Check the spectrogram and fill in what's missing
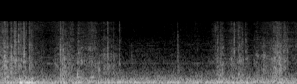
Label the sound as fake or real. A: real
